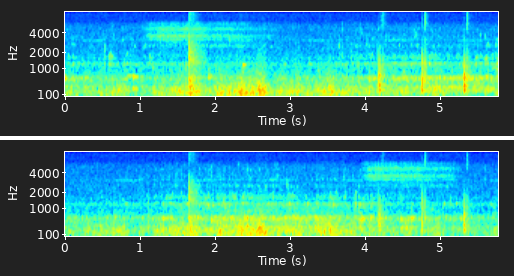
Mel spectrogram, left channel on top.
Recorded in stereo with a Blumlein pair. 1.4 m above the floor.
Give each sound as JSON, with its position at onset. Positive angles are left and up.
{"t": 1.6, "sound": "a thud", "azimuth_deg": 15}
{"t": 4.2, "sound": "footsteps", "azimuth_deg": 15}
